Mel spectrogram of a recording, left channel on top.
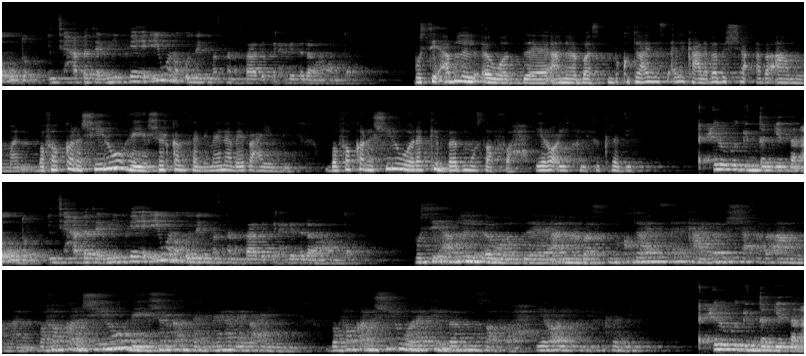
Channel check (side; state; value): both; normal; correlation 0.53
